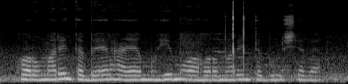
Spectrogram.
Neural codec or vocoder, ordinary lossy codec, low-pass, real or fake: vocoder, 44.1 kHz, 128 mel bands every 512 samples, BigVGAN v2; none; none; fake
